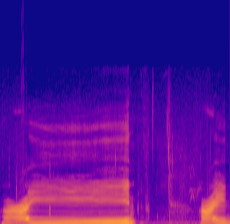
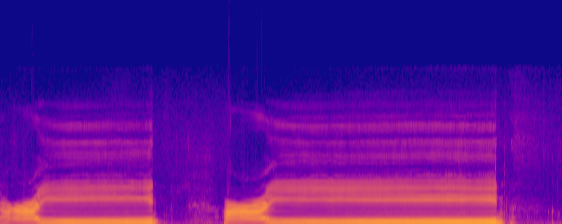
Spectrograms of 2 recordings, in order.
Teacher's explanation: तो ऐन कहां से अदा होता है? ऐन। यह वस्त हलक से अदा होता है।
